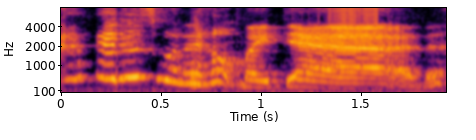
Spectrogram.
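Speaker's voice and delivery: put-on, very high, pleading child's voice. Voicing a child character performing for a cultist: child performing to deceive. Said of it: "do a little bit of a performance on this one".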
